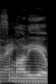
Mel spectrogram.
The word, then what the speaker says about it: sommelier: And this movie did a great job, I thought, of being able to break that down of what a sommelier. I hope I'm saying that right. Am I saying that right? – They were saying sommelier, right? – Yeah.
